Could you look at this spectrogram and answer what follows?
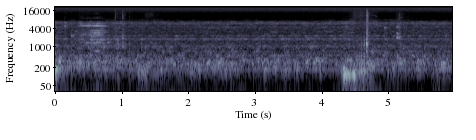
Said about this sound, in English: And now there are just random car noises.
